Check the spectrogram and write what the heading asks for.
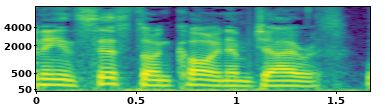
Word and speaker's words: Jairus: So the people on the network side approached us, the ATL folk, because we're knowledgeable, and said, how do you pronounce that? Turns out it's Wes. – It's Jairus, and this has come up on the podcast before.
